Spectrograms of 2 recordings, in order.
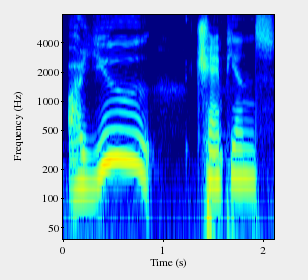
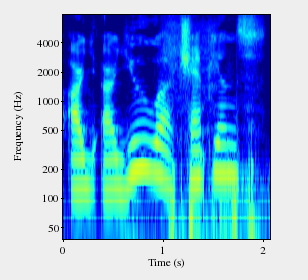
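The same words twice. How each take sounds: First: Put-on light Hawaiian accent, soft and trailing off; quiet Hawaiian accent, fading on champions; Hawaiian accent impression. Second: Put-on soft Hawaiian accent, slow and hesitant; quiet Hawaiian accent, slow on champions; Hawaiian accent impression. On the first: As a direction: imitate a Hawaiian fighter asking shyly. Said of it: "he's got that Hawaiian accent". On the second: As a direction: imitate a shy Hawaiian fighter, drawing out champions. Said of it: "Like that".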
